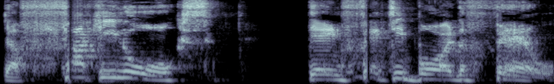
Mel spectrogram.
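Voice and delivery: put-on London Cockney accent. Imagining a talking book in Warcraft, speaker voices its line in a Ray Winstone Cockney voice.

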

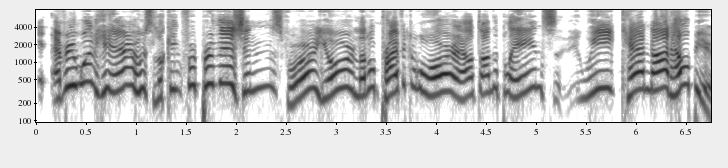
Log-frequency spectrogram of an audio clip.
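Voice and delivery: booming amplified voice. A man speaks into a device that amplifies his voice across town, booming amplified voice. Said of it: "It booms through the town".

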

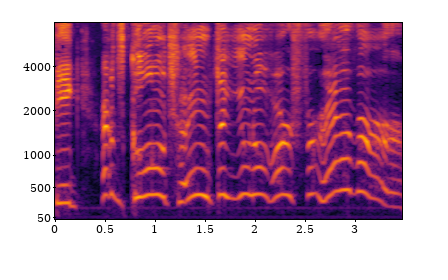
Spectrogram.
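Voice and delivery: blockbuster trailer announcer voice. Complaining about Marvel's big event books, in a Marvel voice. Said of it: "I love your Marvel voice".

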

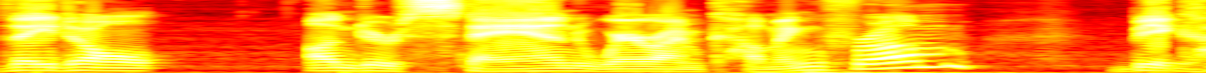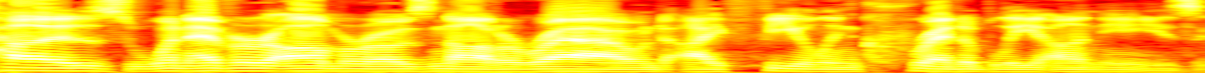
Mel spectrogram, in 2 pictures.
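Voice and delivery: ordinary talk

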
